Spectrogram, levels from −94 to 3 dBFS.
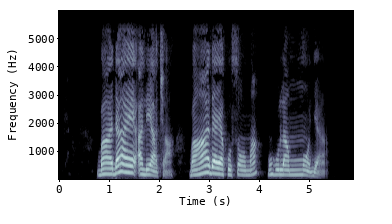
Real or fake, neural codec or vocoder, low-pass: real; none; 5.4 kHz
